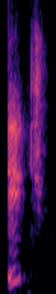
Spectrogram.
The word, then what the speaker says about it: Aitch: It's Aitch. I would pronounce it H.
